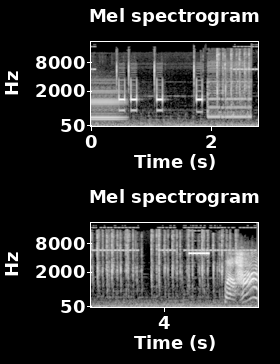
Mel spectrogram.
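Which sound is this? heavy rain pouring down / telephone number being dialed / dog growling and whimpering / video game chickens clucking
telephone number being dialed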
